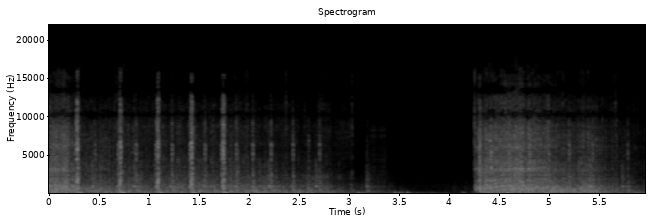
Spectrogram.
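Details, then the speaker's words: 1929 Ford Model A four-cylinder, abandoned 75+ years, with a stuck valve: uneven, loping putter with irregular beats that stumble and drop out briefly; running on one cylinder, which keeps falling off. "our one cylinder that firing fell off again it's got to quit doing that"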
